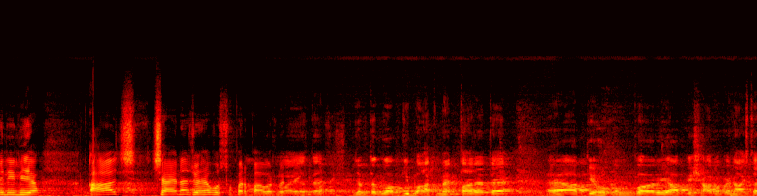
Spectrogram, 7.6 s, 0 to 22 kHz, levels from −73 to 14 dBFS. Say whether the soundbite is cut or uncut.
cut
